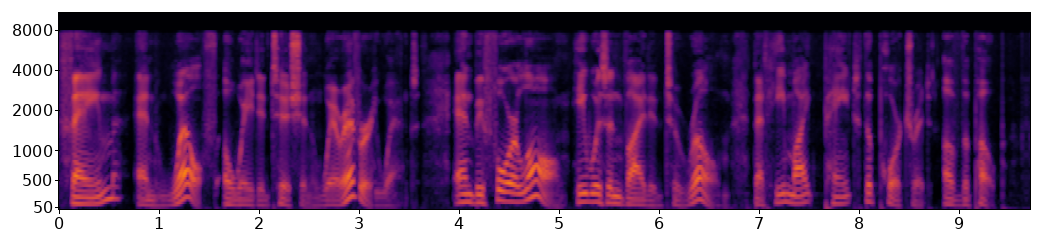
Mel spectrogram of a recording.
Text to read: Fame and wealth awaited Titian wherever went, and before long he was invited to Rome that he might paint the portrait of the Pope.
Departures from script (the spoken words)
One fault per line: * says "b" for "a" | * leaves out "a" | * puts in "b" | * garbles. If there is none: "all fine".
all fine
